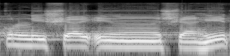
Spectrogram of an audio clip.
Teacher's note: ada tanwin bertemu dengan shin, kita baca ikhfa atau disamarkan.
